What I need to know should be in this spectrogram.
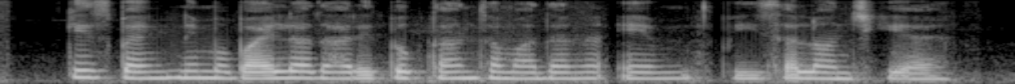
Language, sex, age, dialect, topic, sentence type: Hindi, female, 18-24, Hindustani Malvi Khadi Boli, banking, question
